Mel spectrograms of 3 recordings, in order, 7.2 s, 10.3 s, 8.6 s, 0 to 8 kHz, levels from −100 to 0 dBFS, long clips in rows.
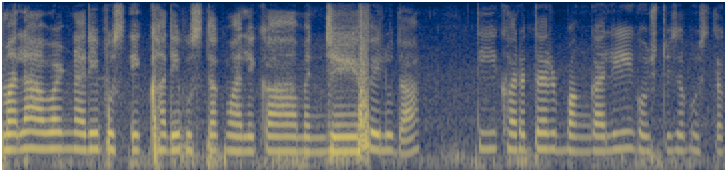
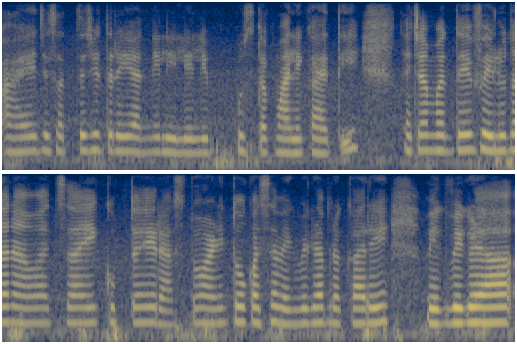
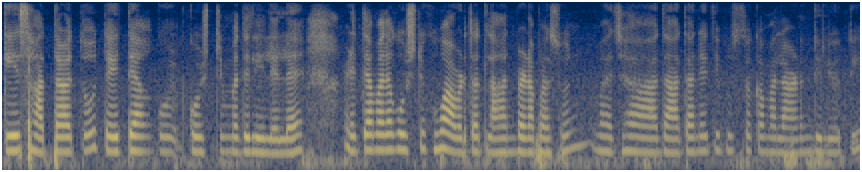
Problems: background sounds at intervals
